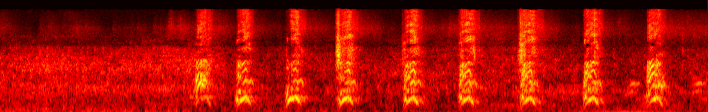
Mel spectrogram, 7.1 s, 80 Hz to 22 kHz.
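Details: A 9-month-old Belgian Malinois barks on command during dog training, quiet for two seconds, then nine sharp barks spaced about half a second apart over low background hum.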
